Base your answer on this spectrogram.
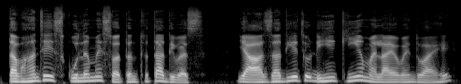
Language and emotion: Sindhi, neutral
